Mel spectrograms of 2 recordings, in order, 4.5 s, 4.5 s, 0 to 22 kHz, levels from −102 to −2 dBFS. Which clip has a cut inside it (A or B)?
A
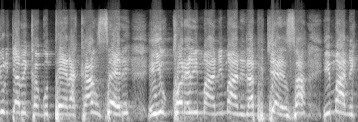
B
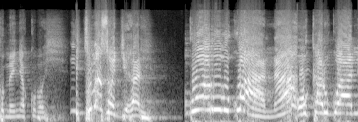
B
